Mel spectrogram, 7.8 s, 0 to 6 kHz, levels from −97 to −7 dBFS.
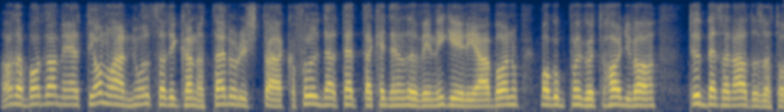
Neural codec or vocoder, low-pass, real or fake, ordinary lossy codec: codec, 16 kHz in and 24 kHz out, 0.6 kbps, FocalCodec, streaming, 2048 codes; 5.4 kHz; fake; Opus, 24 kbps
